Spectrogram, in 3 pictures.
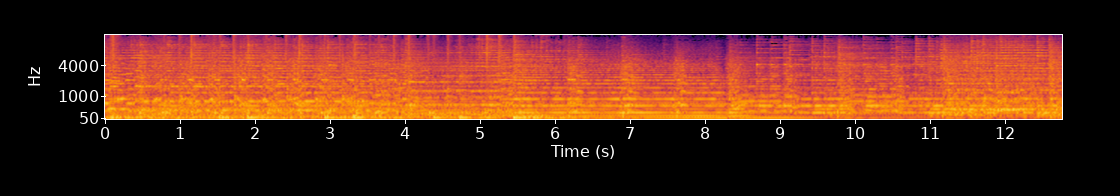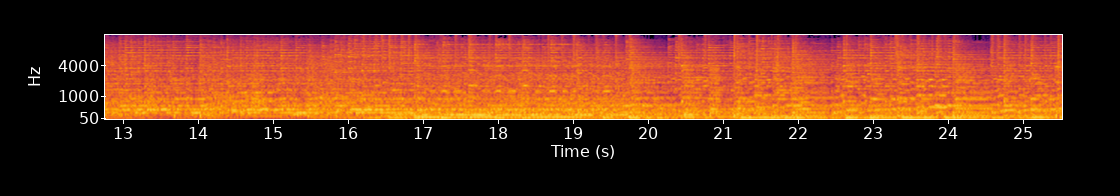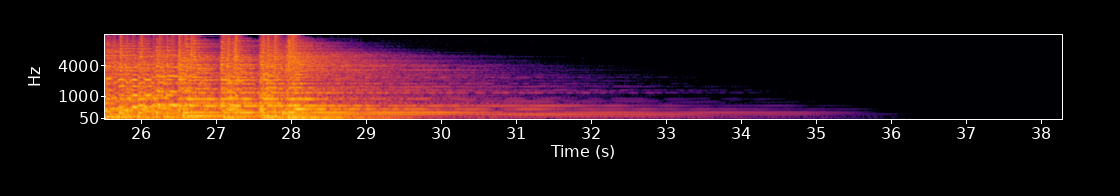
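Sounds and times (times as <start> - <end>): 
kamancheh playing: 0.0 - 30.3.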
